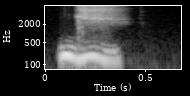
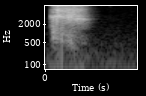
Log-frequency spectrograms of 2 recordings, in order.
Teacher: The place and manner of articulation are similar, only that j is voiced, ch is voiceless.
